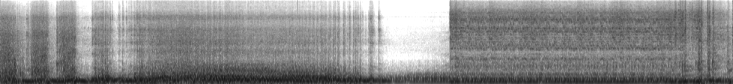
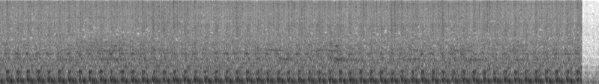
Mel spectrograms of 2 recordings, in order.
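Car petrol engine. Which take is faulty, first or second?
second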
